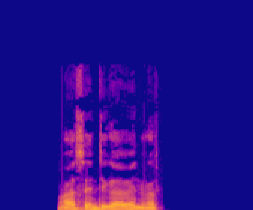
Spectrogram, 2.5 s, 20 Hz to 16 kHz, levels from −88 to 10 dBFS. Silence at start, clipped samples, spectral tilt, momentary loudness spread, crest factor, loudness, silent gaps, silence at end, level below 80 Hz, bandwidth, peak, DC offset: 0.6 s; under 0.1%; -7.5 dB/octave; 7 LU; 16 dB; -13 LUFS; none; 0.95 s; -52 dBFS; 11 kHz; 0 dBFS; under 0.1%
